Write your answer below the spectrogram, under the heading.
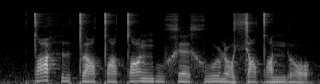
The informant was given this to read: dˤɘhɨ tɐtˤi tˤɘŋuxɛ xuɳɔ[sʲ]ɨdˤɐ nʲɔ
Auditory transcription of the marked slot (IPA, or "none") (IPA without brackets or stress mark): sʲ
